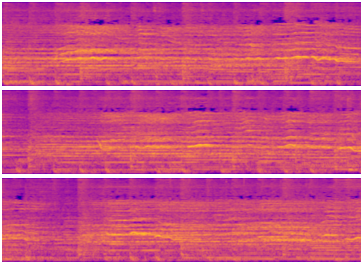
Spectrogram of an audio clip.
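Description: A group of teenage voices singing a musical-theatre song together, with musical accompaniment and a steady bass line underneath.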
